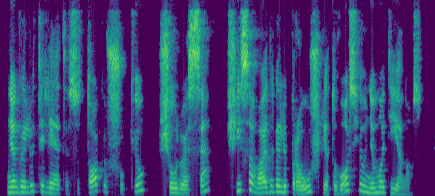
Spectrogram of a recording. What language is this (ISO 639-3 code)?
lit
